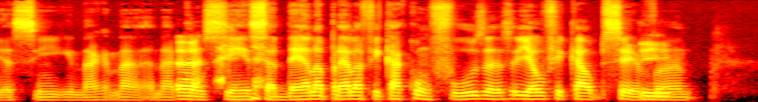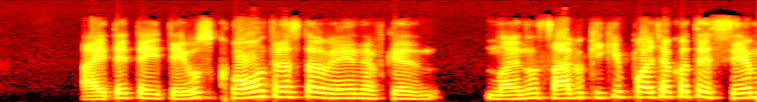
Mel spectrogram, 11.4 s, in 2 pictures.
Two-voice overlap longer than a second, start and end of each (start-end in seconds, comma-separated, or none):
none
